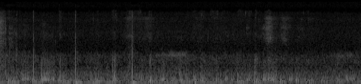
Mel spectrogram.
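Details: Purring calico kitten absorbed in kneading: a rhythmic low rumble that swells and fades about three times a second, overlaid with light clicks and fabric rustles.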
